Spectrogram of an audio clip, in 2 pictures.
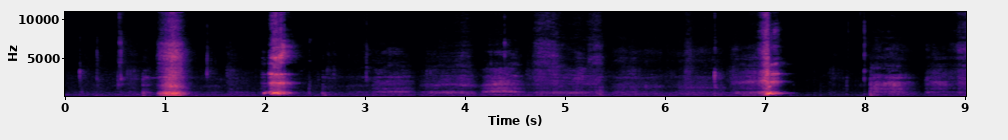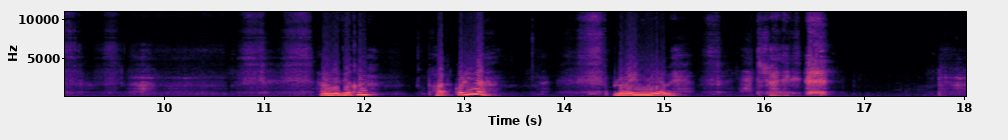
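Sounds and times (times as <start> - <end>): person hiccuping loudly: 2.0 - 2.4.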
